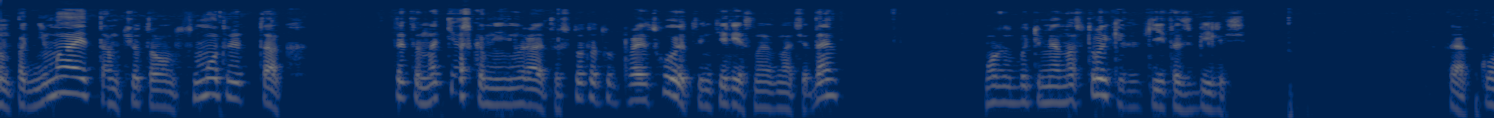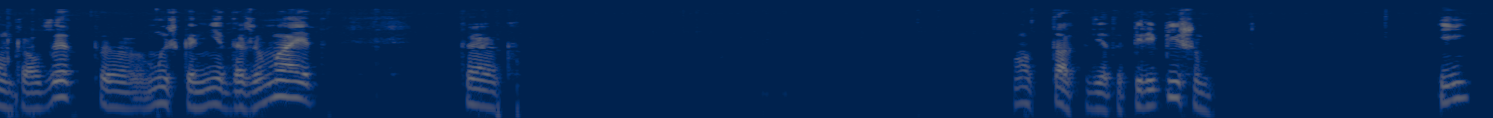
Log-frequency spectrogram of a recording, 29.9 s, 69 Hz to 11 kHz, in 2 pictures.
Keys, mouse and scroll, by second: 0.8-2.0 middle drag, 2.5 middle click, 3.9 click, 5.3 shift+middle click, 7.5-8.8 drag, 9.6 click, 11.1 shift+click, 13.1 g, 15.3 ctrl+z, 17.4 shift+click, 20.1 g, 22.8 r, 25.5 middle click, 29.0 i.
